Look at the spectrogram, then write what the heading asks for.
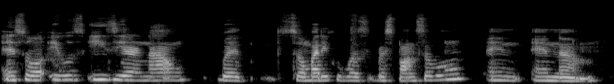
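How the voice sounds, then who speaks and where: A woman with a strong Mexican accent, her pitch medium, her intonation fairly even, her pace fairly slow. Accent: thick Mexican Spanish. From Mexico. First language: Spanish. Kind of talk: casual interview.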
